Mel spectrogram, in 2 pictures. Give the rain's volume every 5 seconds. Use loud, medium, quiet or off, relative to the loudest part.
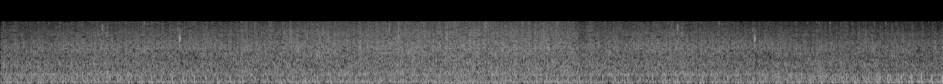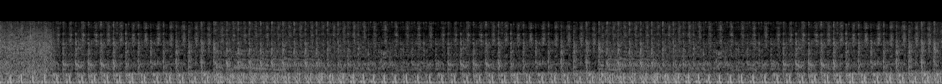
loud, loud, off, off.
